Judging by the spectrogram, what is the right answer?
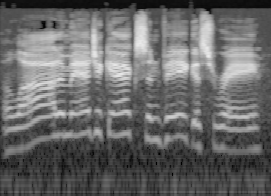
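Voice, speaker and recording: A tough female agent who trades dry wisecracks, her voice high and bright with a gravelly edge, as a male narrator puts her on. She swings up and down in pitch as she talks through a pulp storybook. A faint hiss sits beneath her. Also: lively intonation, measured pace, full character voice. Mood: wry.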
